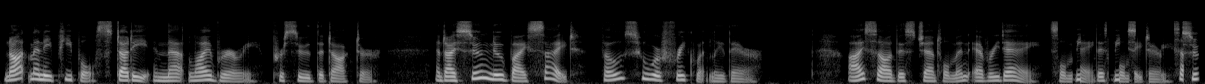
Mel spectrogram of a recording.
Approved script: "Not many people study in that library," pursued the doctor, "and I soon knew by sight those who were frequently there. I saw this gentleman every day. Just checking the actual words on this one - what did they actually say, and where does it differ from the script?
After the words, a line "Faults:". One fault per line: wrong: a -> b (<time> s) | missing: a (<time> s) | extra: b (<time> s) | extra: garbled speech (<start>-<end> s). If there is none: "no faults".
"Not many people study in that library," pursued the doctor, "and I soon knew by sight those who were frequently there. I saw this gentleman every day. [garbled]
Faults:
extra: garbled speech (10.5-12.0 s)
